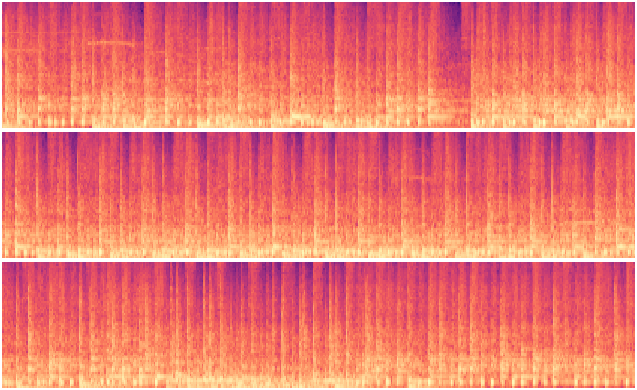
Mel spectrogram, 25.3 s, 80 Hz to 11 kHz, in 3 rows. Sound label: Drums; December 31, 2012, Beacon Theatre, New York City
